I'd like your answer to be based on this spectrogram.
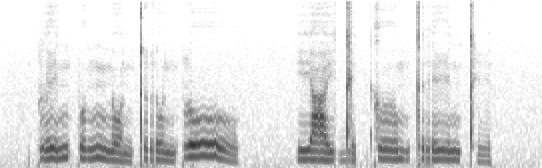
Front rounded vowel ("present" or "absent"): absent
